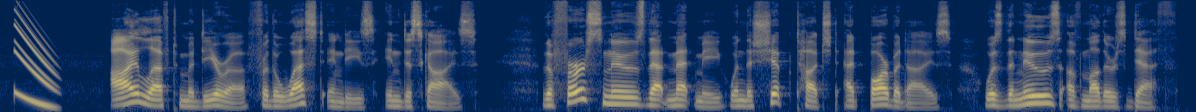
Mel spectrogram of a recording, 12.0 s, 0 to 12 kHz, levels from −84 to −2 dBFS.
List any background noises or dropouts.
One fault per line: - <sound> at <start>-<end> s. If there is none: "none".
- chirp at 0.1-0.6 s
